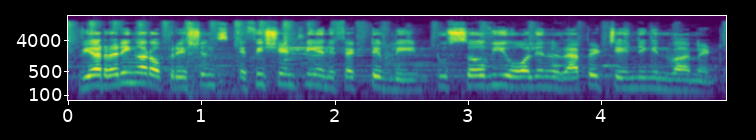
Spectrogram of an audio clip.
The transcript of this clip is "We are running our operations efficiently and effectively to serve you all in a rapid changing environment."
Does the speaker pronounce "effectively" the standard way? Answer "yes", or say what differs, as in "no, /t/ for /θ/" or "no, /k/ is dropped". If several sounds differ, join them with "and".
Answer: yes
